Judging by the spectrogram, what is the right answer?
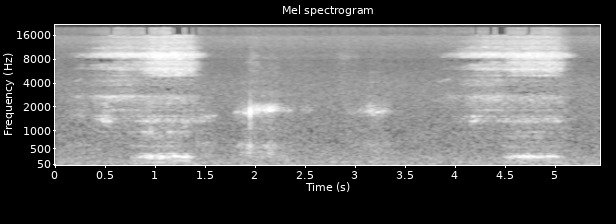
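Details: Woman (a mom) snoring: two loud, rattling inhaled snores about four seconds apart, with quiet breathing between; heavy snoring.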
